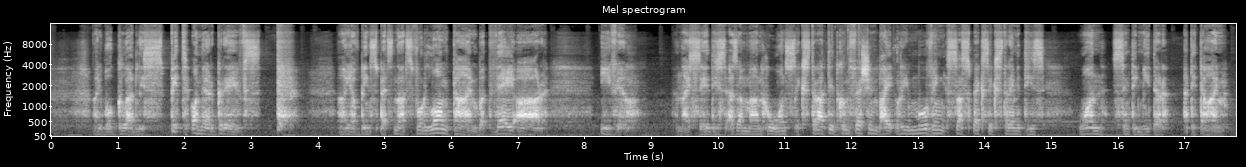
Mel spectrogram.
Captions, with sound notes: I will gladly spit on their graves. (spits) I have been Spetsnaz for a long time, but they are evil and I say this as a man who wants extracted confession by removing suspect extremities one centimeter at a time.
